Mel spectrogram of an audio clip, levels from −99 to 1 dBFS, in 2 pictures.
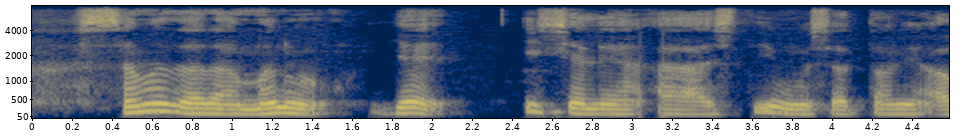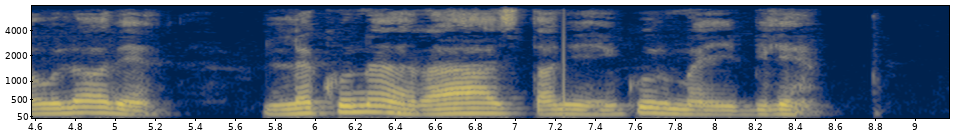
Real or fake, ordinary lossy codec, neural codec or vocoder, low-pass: real; Opus, 64 kbps; none; 7.2 kHz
